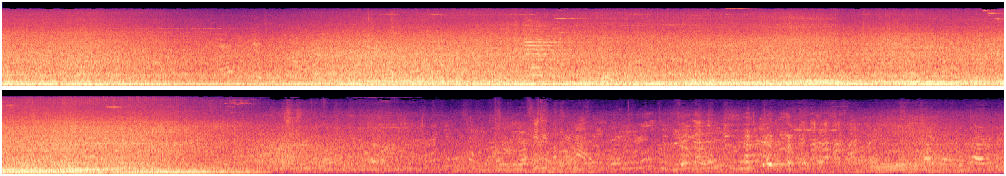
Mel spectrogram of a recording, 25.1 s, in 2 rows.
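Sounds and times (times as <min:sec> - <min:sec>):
car engine pulling away: 0:00.0 - 0:15.7.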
